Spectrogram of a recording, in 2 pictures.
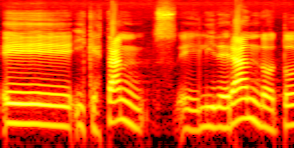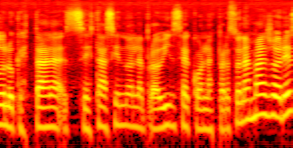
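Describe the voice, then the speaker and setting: On a very clean recording with a silent background, a woman of medium pitch speaks at a moderate pace with ordinary pitch variation and big swings in loudness. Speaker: gerontology specialist and government advisor. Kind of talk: radio interview. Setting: radio auditorium studio. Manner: hesitant, many fillers.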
